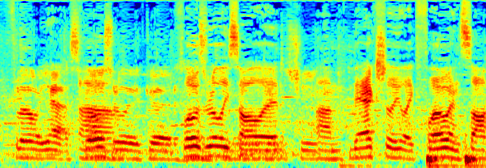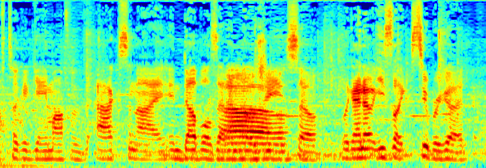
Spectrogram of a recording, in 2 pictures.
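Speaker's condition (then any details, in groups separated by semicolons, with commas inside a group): No condition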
